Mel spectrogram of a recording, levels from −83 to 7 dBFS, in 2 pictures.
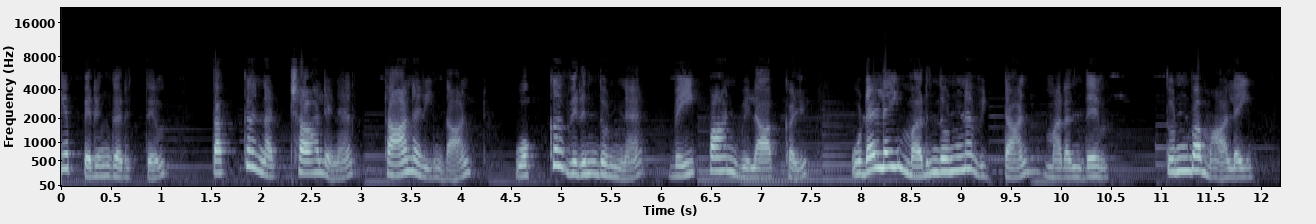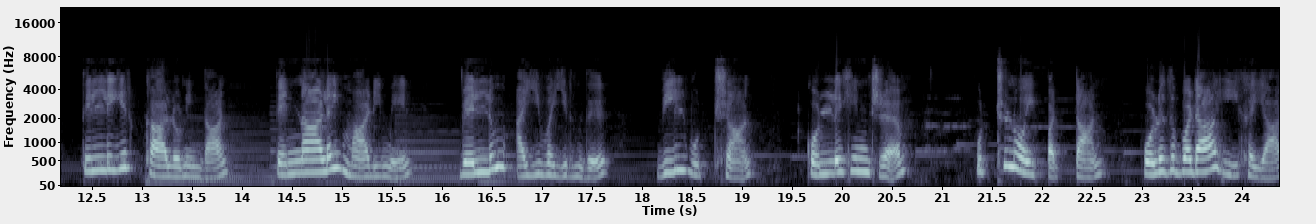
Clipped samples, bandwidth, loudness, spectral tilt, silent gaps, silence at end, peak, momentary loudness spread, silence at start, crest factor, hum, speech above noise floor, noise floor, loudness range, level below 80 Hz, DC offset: under 0.1%; 7.8 kHz; -23 LUFS; -6.5 dB/octave; none; 0 s; -6 dBFS; 14 LU; 0 s; 16 dB; none; 29 dB; -50 dBFS; 4 LU; -70 dBFS; under 0.1%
